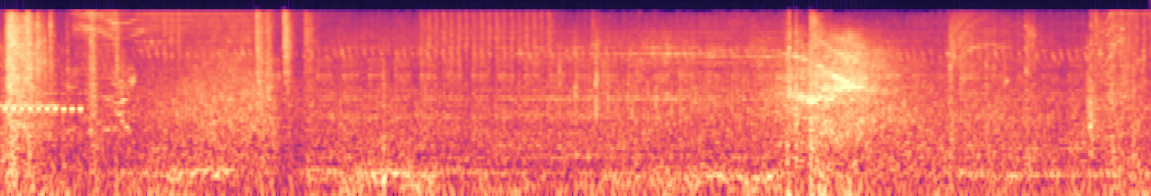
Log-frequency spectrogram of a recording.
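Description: A helicopter's rotor thumps and whirs.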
